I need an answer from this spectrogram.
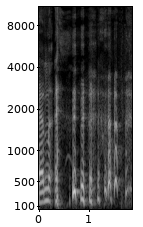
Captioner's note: laughs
